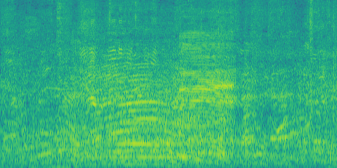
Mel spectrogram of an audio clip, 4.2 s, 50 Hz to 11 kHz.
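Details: Cow with calf at Ambari livestock market, Dinajpur, on 20 April 2026; one long, steady lowing moo of about two seconds, over a crowd's murmur and bargaining voices.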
